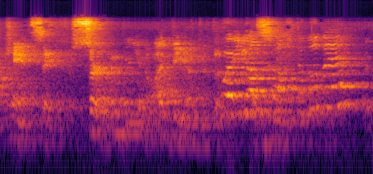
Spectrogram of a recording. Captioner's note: mumbles excuses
